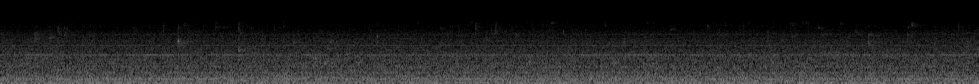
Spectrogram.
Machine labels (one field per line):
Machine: pump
